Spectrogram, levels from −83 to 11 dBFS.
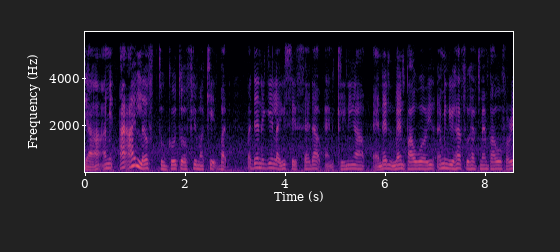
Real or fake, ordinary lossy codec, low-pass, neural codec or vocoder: real; none; 5.4 kHz; none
